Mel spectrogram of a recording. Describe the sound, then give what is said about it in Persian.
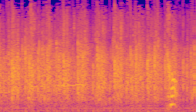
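Audience clapping in honour of Tahmoures Pournazeri: a full, steady burst of many hands, loud and continuous for a few seconds without a break. “به افتخار طهمورث پورناظری دست بزنید.”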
